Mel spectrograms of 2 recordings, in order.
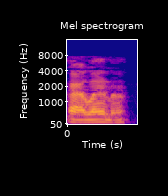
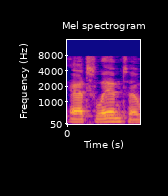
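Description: First: The first T is a throat catch and the second T is dropped. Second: Both T sounds are clearly pronounced. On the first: "the second T is omitted, and the first T has a glottal" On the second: "Atlanta will become Atlanta"

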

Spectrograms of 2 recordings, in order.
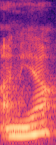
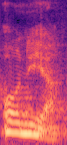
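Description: First: The first vowel sounds like 'a'. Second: The first vowel sounds like 'o'. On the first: The speaker calls it wrong. "לא אומרים אונייה" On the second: The speaker calls it right. "קוראים את זה כמו חולם"

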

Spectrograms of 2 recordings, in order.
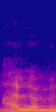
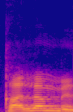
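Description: First: The word begins directly with a vowel sound. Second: The word begins with a clear k-like consonant. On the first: "അലം എന്നവർ പറയും" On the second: "അത് രണ്ടുമല്ലാത്ത കലം"

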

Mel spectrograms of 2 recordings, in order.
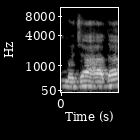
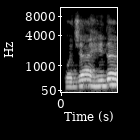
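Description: First: The vowel after the long a is a. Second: The vowel after the long a is i. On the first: The speaker calls it right. "वहां पर जबर होगी" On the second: The speaker calls it wrong. "मुजाहिदा नहीं होगा"

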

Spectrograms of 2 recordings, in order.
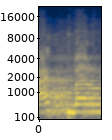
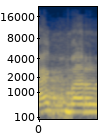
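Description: Both takes have the same delivery.

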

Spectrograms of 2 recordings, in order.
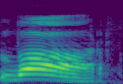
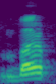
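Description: First: The vowel is an open 'aw' sound. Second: The vowel is a short 'uh' sound. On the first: The speaker calls it right. "इसको हम क्या पढ़ेंगे" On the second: The speaker calls it wrong. "बर पढ़ते हैं, लेकिन इसकी ध्वनि ये गलत है"

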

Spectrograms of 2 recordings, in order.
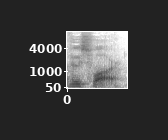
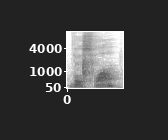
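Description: First: The word is said with an English pronunciation. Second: The word is said with a French pronunciation.

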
